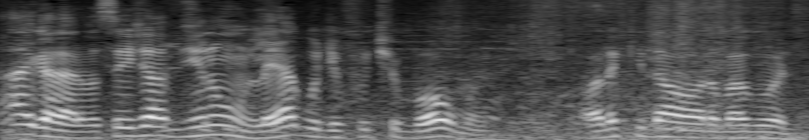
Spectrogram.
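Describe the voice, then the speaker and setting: Excited Carioca man at a flea market. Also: on the high side, fast talker, background noise. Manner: excited, slangy, exclaims often. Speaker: vlogger. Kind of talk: casual handheld market vlog. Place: outdoor street flea market. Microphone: phone camera held in hand.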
